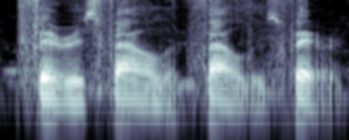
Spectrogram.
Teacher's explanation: one stressed followed by a single unstressed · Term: truck poetry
